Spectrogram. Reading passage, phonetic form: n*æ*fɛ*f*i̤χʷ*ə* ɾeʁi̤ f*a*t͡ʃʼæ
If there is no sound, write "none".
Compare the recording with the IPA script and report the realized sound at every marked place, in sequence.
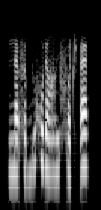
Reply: æ, b, ɯ, ʌ

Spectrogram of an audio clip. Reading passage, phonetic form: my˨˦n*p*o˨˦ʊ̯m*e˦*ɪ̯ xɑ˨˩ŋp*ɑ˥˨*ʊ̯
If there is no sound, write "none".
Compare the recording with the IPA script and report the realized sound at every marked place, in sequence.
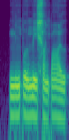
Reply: p, e˨˦, ɑ˥˨

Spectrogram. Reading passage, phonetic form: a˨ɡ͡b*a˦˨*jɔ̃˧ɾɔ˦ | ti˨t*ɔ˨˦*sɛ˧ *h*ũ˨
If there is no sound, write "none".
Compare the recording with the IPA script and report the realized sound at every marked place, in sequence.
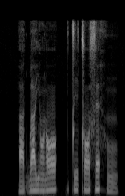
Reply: a˧, ɔ˨, h

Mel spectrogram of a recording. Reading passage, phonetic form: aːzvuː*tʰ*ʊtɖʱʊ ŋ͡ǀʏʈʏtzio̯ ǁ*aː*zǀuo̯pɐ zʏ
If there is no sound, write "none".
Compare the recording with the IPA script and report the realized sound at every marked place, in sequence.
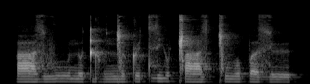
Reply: n, aː

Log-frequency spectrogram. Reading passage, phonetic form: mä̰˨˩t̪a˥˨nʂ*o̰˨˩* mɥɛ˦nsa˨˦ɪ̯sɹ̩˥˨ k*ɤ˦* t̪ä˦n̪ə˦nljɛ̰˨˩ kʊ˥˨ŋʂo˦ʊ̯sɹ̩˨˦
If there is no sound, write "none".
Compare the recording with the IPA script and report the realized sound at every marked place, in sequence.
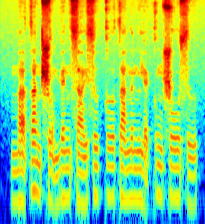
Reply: ɤ̰˨˩, ɤ˦

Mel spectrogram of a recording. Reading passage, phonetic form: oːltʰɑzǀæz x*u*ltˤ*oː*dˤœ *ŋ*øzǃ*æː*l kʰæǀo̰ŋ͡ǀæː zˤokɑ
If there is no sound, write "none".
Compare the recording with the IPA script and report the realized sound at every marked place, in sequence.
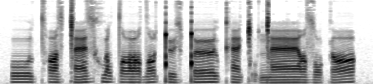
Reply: u, oː, ǃ, œː

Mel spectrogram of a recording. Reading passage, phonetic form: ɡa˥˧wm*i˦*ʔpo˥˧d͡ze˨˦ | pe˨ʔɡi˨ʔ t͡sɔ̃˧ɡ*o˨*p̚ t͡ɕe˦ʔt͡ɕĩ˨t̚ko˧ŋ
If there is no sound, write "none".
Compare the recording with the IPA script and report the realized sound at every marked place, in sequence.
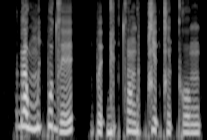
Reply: i˦, u˨

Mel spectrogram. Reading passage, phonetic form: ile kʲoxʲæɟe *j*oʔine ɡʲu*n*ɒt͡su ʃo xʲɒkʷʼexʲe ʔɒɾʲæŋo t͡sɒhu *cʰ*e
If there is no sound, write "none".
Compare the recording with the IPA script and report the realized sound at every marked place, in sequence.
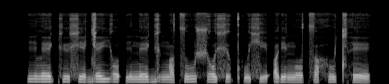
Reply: j, ŋ, cʰ

